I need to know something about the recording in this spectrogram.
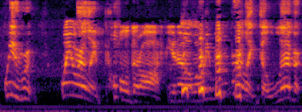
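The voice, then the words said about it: Thick New York accent. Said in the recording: “in that thick New York accent”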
